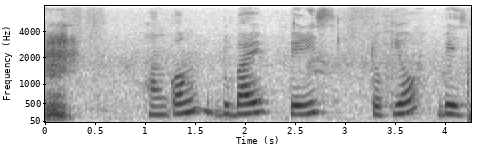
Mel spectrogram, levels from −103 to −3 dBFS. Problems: background sounds at intervals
